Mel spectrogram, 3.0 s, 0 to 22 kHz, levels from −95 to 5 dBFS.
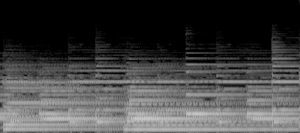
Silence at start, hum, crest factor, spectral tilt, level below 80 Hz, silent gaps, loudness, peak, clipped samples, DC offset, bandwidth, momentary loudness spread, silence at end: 0 s; none; 14 dB; -9.5 dB/octave; -54 dBFS; none; -24 LUFS; -10 dBFS; under 0.1%; under 0.1%; 5.6 kHz; 5 LU; 0 s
